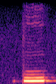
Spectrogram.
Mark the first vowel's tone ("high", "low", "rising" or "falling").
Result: high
